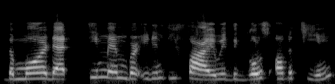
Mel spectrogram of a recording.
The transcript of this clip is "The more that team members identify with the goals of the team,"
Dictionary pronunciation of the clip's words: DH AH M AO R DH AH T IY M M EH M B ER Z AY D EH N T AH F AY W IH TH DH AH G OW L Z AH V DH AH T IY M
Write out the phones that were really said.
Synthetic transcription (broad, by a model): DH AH M AO R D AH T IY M M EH M B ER IY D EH N T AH F AY W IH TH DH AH G OW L S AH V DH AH T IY M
